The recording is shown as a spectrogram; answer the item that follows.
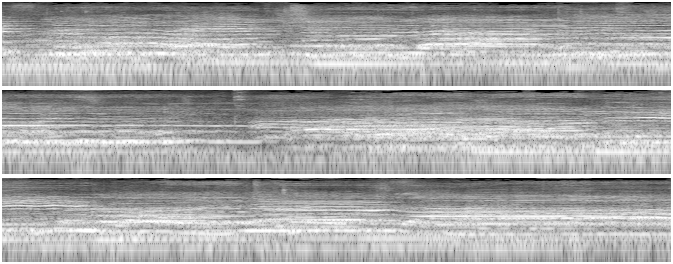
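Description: A group of young children singing a song together over music, with held low musical notes under their wavering voices throughout.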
